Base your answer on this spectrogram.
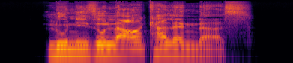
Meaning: genitive singular of Lunisolarkalender
- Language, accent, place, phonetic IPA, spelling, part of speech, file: German, Germany, Berlin, [lunizoˈlaːɐ̯kaˌlɛndɐs], Lunisolarkalenders, noun, De-Lunisolarkalenders.ogg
